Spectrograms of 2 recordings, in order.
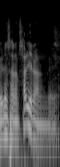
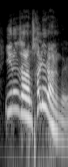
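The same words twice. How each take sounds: First: Much lower and softer, quick, 살리라는 barely lifted; quiet fast echo. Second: 살리라는 punched higher and louder, falling at the end; emphatic declaration. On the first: Preacher to congregation, a soft quick echo. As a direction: murmur it back fast as an afterthought. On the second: Preacher to congregation, declaring loudly. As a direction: proclaim 살리라는 with force to the congregation. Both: Shown as a demonstration. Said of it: "repeats the line in a new way".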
